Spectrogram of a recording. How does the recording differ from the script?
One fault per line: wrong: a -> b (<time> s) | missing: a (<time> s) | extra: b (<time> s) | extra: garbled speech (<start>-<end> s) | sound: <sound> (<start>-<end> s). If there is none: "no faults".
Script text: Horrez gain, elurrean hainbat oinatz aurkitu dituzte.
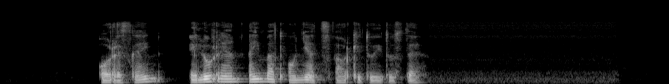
no faults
